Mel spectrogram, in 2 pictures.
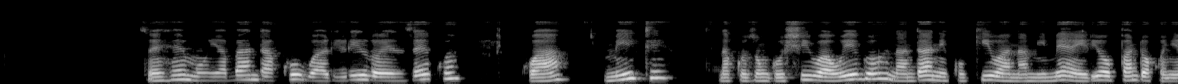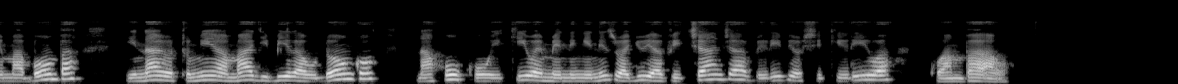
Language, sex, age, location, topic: Swahili, female, 50+, Dar es Salaam, agriculture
